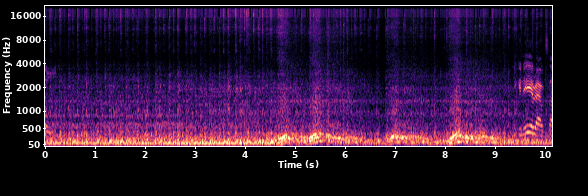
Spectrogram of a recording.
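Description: A stone-cold 1976 Suzuki GT750A motorcycle engine, freshly rebuilt, runs loud and close, holding a steady idle and then revving sharply in two clear bursts near the end.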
